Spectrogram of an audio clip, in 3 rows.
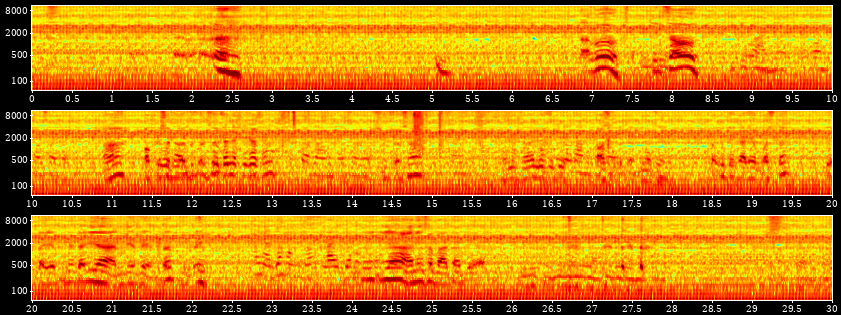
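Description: Steady mechanical hum like an idling engine, under people's voices that come at intervals. There are short loud vocal outbursts about 2, 7 and 8 seconds in, and more scattered talking later.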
